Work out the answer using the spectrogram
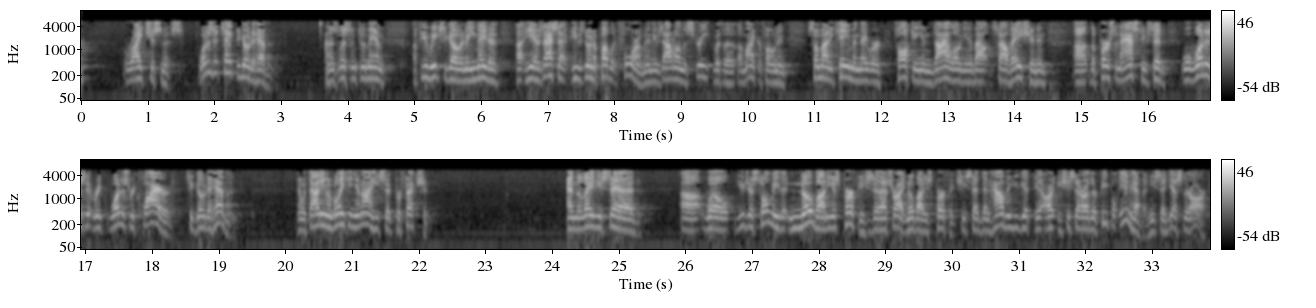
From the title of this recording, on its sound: Ketha Heights Baptist Church ~ Live Broadcast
